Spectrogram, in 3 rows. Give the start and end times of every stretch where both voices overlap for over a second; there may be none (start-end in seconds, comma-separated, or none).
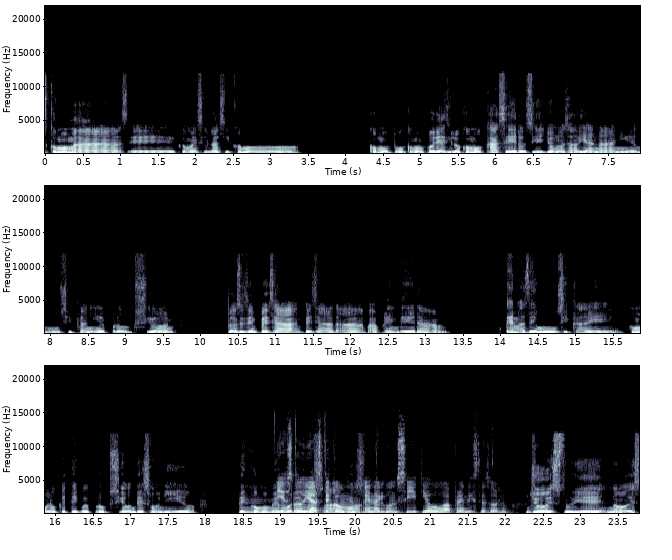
18.4-20.2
